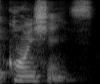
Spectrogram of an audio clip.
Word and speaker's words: conscience: Everybody say conscience. – Conscience. – You can spell it like con and science.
